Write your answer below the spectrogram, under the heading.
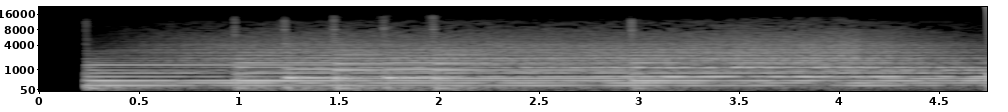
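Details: Soft, sustained instrumental music plays throughout, with no animal sound heard.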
